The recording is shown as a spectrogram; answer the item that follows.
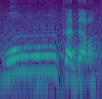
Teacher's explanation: Ketika nun sukun atau tanwin ketemu dengan kaf atau qaf. Jadi suara gunnahnya syadid, ya. Jadi suaranya seperti suara ing. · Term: ghunnatul ikhfa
